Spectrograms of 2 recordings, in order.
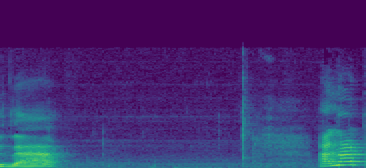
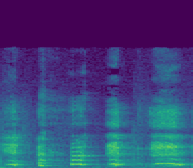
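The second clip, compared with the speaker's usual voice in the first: high burst of laughter; 13 semitones higher than usual. Real, not acted. Laughing at boss's reminder text.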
